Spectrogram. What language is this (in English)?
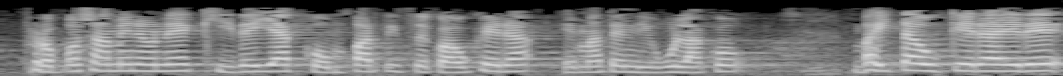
Basque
